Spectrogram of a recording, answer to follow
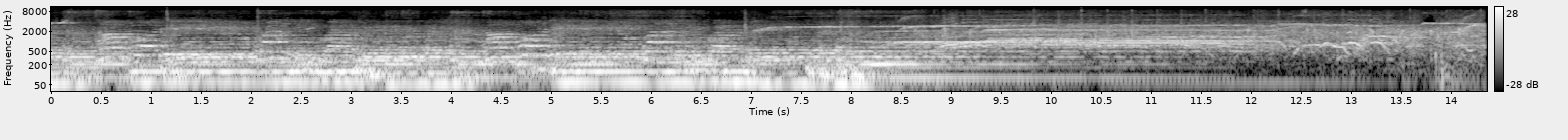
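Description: Gospel choir singing live over a band with a steady bass. About halfway through the band drops out, and the song ends in held high singing with the audience cheering.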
